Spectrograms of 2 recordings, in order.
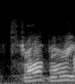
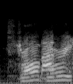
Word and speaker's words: Strawberry: Strawberry. – Bob what? – Strawberry. – Bob Calvary? – Strawberry. – Strawberry? – Yes. – Spell it. – S-T-R-A-W-B-E-R-R-Y.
